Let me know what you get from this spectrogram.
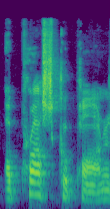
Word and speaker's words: aproskopon: Without offense is the Greek word aproskopon. It's spelled A-P-R-O-S-K-O-P-O-N.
